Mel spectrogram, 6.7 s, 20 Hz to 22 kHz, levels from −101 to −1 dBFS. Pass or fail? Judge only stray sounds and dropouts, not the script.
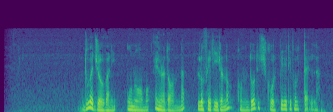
pass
